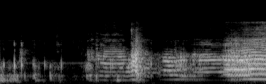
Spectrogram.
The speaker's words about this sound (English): My chair here actually sounds like Chewbacca. Wait a minute. Maybe you can hear it. Here I go.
